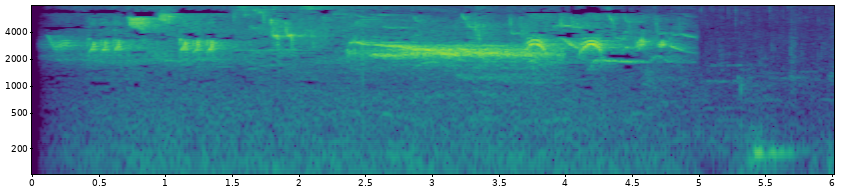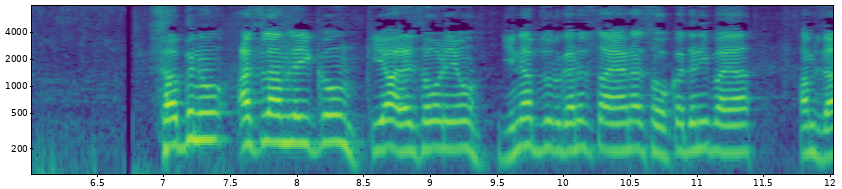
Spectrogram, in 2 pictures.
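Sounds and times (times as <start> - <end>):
birds chirping and trilling: 0.0 - 5.3
long high bird whistle: 0.5 - 5.0.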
